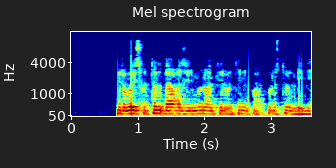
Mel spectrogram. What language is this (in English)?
Pashto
